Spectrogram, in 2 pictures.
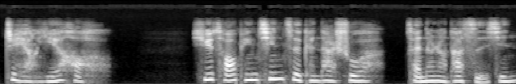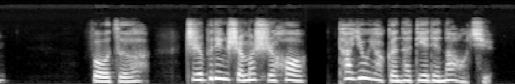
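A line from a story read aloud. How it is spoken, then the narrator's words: Sighing. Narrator (Chinese): 他叹道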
